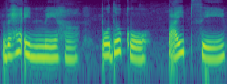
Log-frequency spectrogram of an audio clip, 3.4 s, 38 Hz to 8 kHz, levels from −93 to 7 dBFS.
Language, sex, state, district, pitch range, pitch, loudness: Hindi, female, Himachal Pradesh, Shimla, 200-260 Hz, 215 Hz, -14 LUFS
